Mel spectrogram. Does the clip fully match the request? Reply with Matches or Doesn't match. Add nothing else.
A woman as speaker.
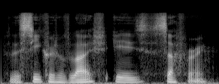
Doesn't match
